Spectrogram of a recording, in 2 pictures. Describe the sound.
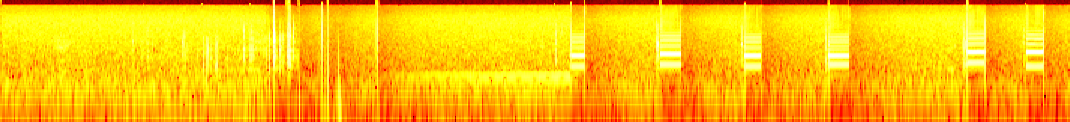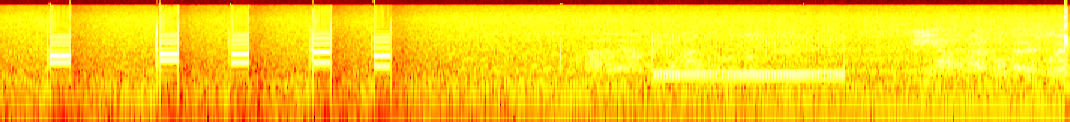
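Telephone keypad dialing on a landline: a rapid run of many short, evenly spaced dual-tone beeps between steady tones, one before and a higher one after, with constant background hiss.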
